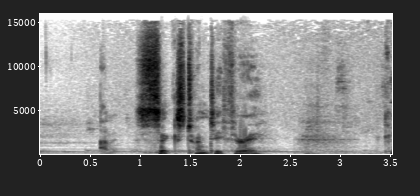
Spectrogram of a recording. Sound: deep breath

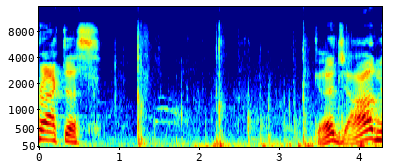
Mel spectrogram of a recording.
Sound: rollerblades tapping

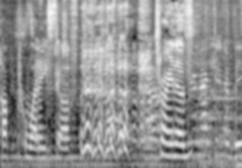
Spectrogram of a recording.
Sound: laughing

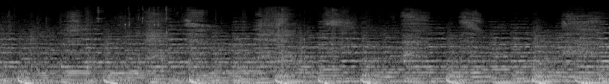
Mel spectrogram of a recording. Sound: Catherine breathing heavily

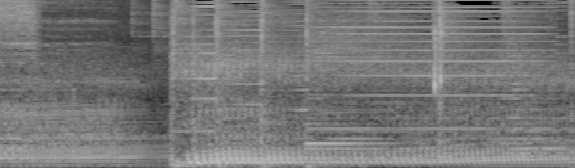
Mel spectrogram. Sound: bike engine revving

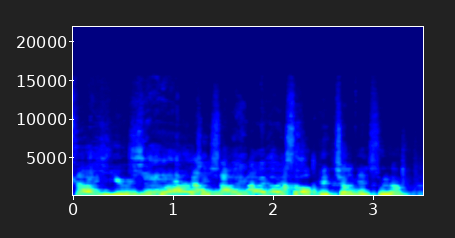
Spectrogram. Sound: laughing

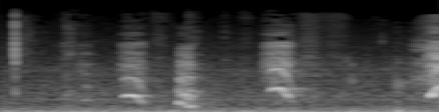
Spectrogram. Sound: laughing

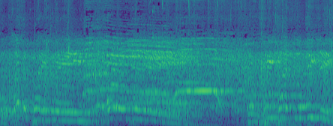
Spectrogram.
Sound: crowd cheering

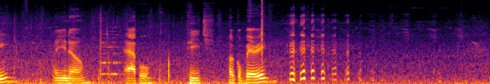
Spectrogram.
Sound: laughs

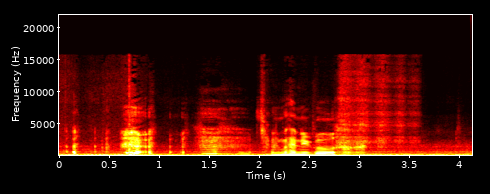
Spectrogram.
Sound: laughs

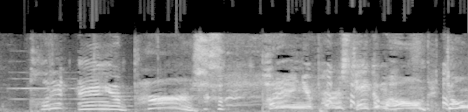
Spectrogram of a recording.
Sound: laughter

